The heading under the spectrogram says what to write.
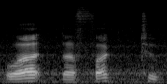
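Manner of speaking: ordinary delivery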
